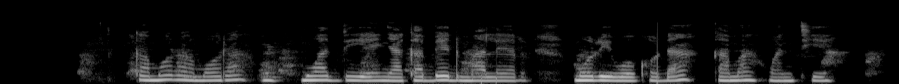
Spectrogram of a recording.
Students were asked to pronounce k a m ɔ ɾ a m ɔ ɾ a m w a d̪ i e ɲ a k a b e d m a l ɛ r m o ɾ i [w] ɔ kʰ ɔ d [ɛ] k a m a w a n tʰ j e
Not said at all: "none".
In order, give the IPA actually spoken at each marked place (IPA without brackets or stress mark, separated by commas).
w, a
